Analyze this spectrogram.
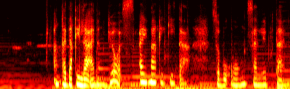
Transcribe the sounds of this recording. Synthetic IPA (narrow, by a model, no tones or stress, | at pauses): ʔɐŋkɐd̪akɪlaːʔɐnɐŋd̪jo̞sʔɐjmɐkɪkiːt̪ɐsɐbʊʔo̞ŋsɐnlɪbʊt̪an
